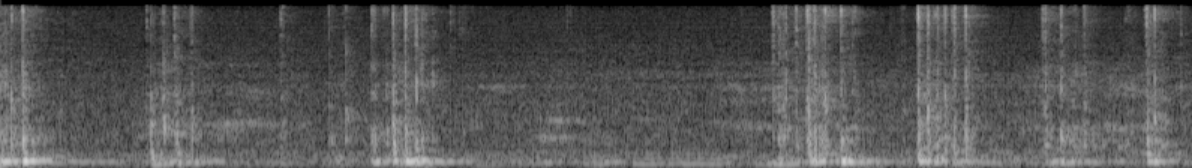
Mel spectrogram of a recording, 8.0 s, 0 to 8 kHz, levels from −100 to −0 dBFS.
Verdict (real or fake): fake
